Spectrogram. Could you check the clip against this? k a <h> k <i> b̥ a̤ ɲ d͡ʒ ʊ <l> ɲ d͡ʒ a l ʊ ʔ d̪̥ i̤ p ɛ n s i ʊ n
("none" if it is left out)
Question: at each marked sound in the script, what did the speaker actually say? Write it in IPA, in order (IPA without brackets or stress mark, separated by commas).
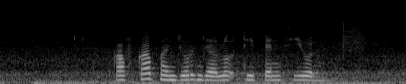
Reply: f, a, r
